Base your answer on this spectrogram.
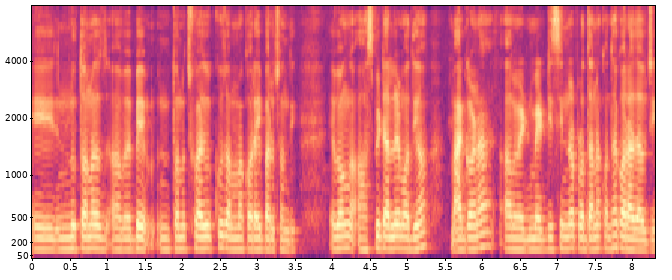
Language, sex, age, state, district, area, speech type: Odia, male, 30-45, Odisha, Nayagarh, rural, spontaneous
